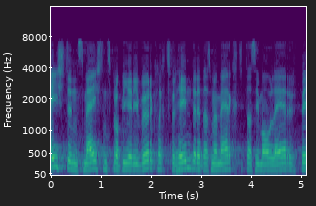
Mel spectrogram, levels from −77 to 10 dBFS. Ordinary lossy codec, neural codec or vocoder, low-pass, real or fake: none; none; 7.2 kHz; real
